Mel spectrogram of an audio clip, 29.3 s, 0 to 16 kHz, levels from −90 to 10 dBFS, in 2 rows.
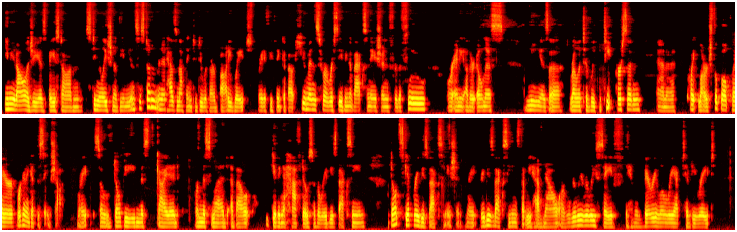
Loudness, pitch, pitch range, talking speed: -20 LUFS, 130 Hz, 125-150 Hz, 190 wpm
